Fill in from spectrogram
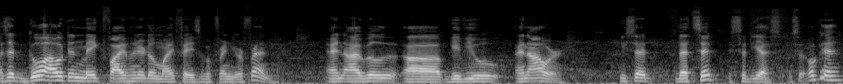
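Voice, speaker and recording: Speaking at a moderate pace in a Pakistani accent, a man with a fairly high pitch uses lively intonation. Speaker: social media entrepreneur and workshop speaker. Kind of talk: workshop talk. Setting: in-person meetup with live audience.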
